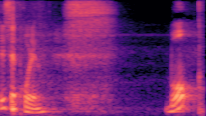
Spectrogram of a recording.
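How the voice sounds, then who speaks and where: A young man giving excitable let's play commentary, yelping and laughing at enemies. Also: medium pitch, slow pace, breathy edge. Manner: excitable, shouts and yelps at enemies, laughs often. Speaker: gaming youtuber.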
